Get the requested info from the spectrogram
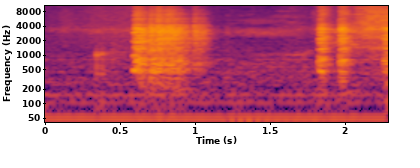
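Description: A person exhaling a lungful of e-cigarette vapour: a short breathy whoosh about half a second in, followed by a brief sharp sound near the end.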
